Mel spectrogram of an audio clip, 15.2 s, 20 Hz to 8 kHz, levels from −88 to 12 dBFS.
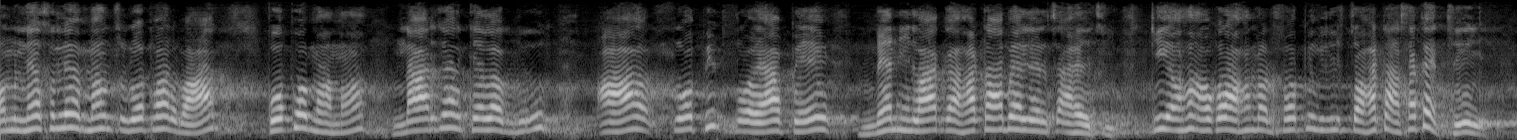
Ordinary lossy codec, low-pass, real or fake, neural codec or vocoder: none; none; fake; codec, 16 kHz, 2 kbps, FreqCodec, larger model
